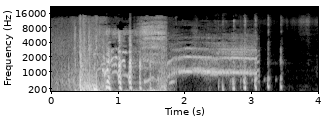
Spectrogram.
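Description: A goat lets out a loud, harsh, wavering bleat that stretches into a longer, steadier cry, followed by a few short clicks as it fades.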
